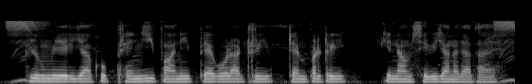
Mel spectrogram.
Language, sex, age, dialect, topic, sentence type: Hindi, male, 18-24, Kanauji Braj Bhasha, agriculture, statement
